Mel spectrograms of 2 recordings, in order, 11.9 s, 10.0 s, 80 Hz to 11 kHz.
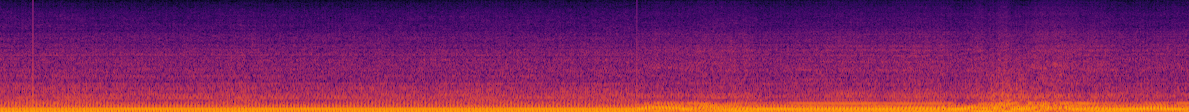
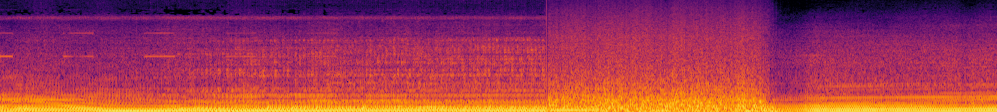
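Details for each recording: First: BMW E46 M3 convertible sat over two years, started on old fuel after fixing loose fuel hose clamps: steady even low idle with no misses or knocks for about twelve seconds, then shuts off cleanly. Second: BMW E46 M3 convertible, revived after sitting over two years, first drive: deep booming drone climbing under throttle and dropping back smooth; very loud, raw exhaust.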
